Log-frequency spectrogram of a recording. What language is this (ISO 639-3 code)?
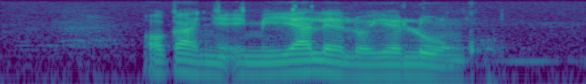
xho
